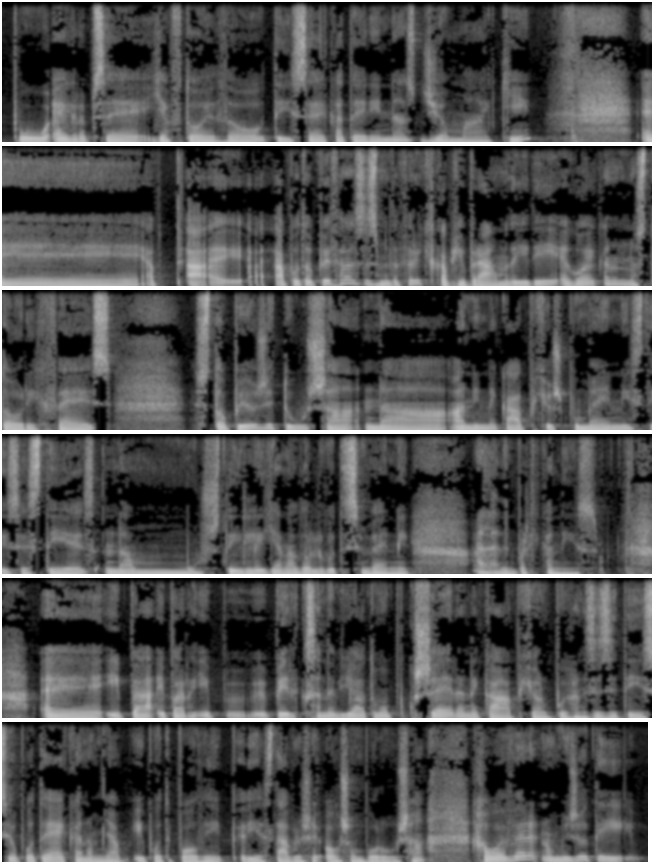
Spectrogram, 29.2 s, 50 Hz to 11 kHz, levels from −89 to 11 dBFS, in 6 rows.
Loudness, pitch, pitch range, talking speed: -16 LUFS, 195 Hz, 185-220 Hz, 145 wpm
